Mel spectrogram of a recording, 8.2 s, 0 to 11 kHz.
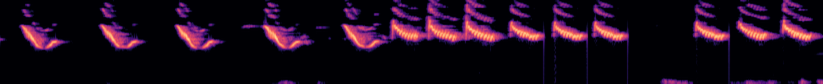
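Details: Bahama mockingbird repeating one clear downslurred whistle about every 0.7 seconds five times, then switching to a quicker series of sharper whistled notes repeated in a steady rhythm.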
